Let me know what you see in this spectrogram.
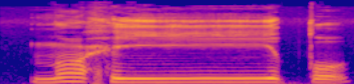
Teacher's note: طا حروف قلقلہ کے 5 حرفوں میں سے ایک ہے، اس لیے طا میں قلقلہ ہوگا۔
